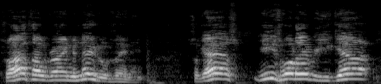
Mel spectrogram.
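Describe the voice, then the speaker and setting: A man's voice: sits high, lively intonation, moderate pace. A man hosting a casual cooking video in a home kitchen, folksy and chatty, talking straight to his viewers. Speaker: cooking channel host.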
